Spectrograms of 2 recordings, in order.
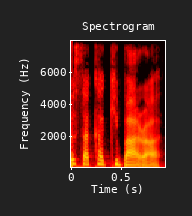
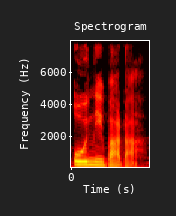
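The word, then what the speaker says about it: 酒鬼薔薇: for Saito Sakakibara, and instead of pronouncing the way that he intended, the killer intended, because the kanji could mean other words, they stated to the public that the killer's name was Saito Onibara, which would be a more common surname.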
